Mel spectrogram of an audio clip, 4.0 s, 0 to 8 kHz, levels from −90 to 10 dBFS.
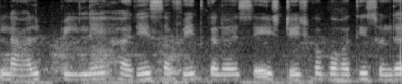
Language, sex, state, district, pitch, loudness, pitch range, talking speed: Hindi, female, Odisha, Malkangiri, 190 Hz, -16 LUFS, 185-200 Hz, 165 wpm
